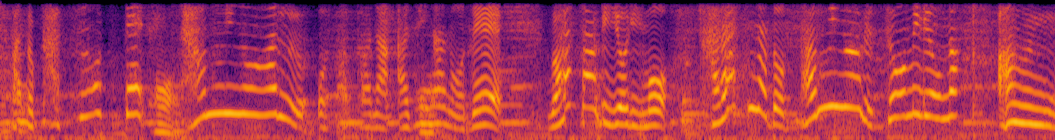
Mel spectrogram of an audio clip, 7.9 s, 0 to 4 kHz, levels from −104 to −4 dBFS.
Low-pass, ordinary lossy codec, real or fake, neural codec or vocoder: 3.6 kHz; none; fake; autoencoder, 48 kHz, 32 numbers a frame, DAC-VAE, trained on Japanese speech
